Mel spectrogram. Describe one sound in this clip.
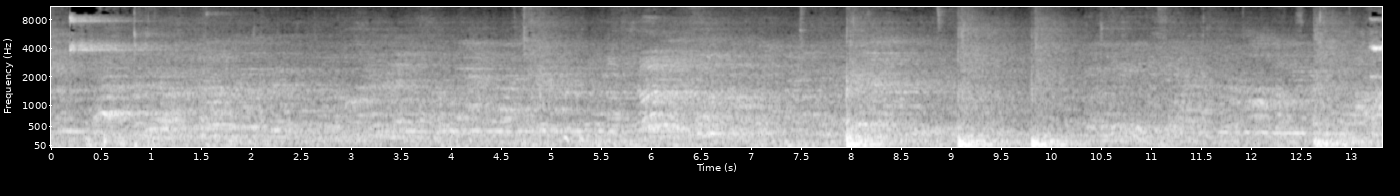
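Children shout and call out in an echoing hall.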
